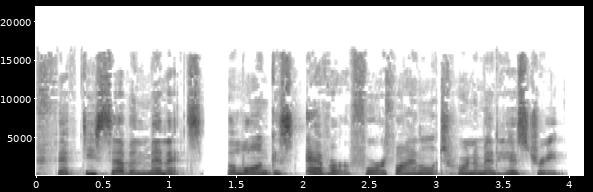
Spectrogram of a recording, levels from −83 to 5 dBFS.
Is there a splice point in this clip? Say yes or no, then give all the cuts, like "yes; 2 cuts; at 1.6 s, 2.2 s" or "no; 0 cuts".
yes; 2 cuts; at 2.6 s, 3.0 s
